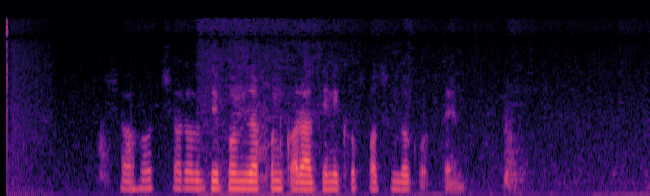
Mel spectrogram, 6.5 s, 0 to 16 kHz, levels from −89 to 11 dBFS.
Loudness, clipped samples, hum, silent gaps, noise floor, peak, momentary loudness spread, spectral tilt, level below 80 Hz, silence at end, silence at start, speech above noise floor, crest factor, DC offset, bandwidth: -27 LUFS; under 0.1%; none; none; -62 dBFS; -8 dBFS; 19 LU; -7.5 dB/octave; -56 dBFS; 1.3 s; 1 s; 36 dB; 22 dB; under 0.1%; 11.5 kHz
